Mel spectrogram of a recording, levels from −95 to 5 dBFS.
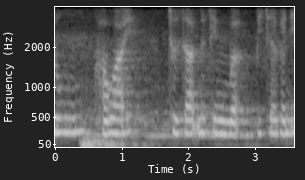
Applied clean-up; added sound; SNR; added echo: none; none; none; none.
